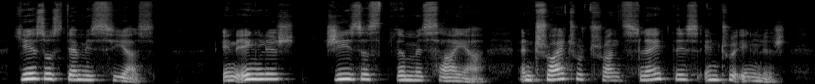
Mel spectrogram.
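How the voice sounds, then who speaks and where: This voice has a dark, mellow tone and a German accent, moving at a fairly slow pace with ordinary pitch variation. The recording is very clean, with a silent background. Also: woman. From Germany. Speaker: bible translator. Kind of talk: reading aloud; talk to camera.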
